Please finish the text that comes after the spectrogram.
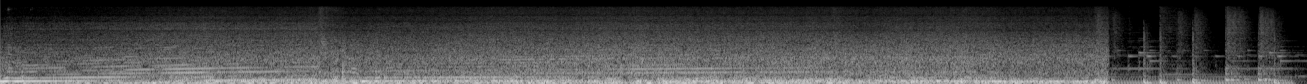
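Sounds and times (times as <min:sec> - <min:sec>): car engine drone: 0:00.0 - 0:11.1
road and wind noise: 0:00.0 - 0:11.1
exhaust cracks: 0:02.8 - 0:11.1.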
